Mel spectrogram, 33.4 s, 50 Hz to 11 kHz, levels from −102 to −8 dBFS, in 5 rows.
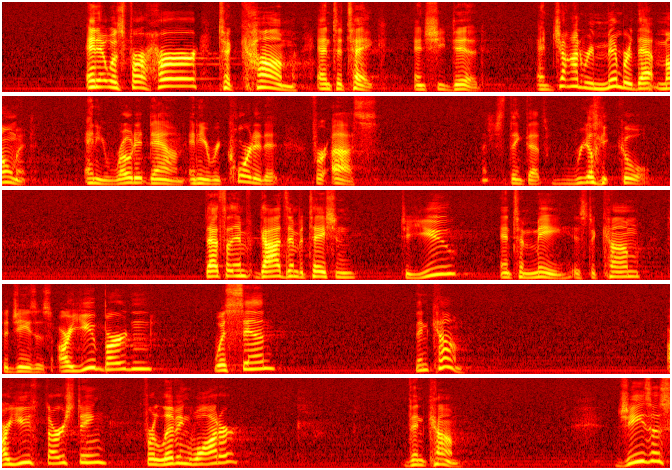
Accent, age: American, 50-69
